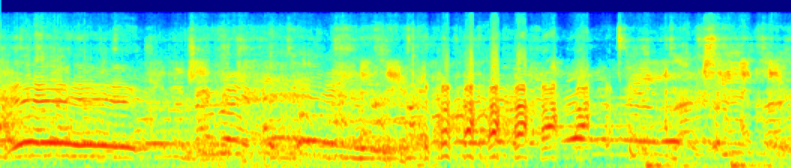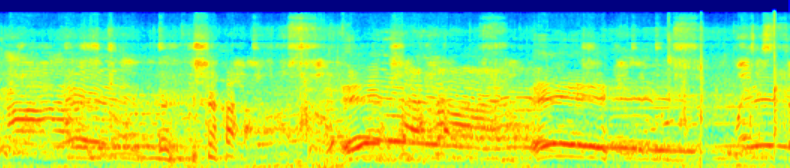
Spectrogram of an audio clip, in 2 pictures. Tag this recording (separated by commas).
Speech, Raindrop, Music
